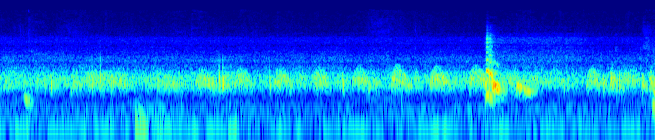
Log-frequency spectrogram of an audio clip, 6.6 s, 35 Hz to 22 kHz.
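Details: Fetal heartbeat on Doppler: rapid, regular galloping whoosh at about 150 beats a minute.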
